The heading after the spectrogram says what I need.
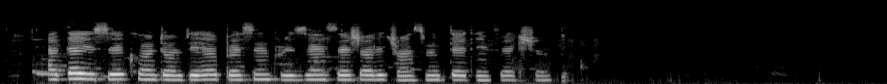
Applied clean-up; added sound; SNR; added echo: neural separator model SepFormer DNS4.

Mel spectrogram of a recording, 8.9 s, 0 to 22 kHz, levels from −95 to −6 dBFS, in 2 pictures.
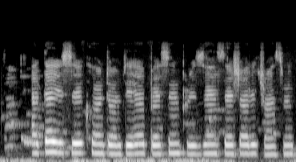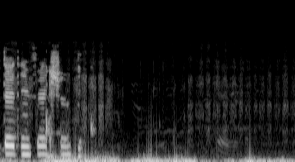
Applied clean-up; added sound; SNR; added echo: none; Dog; 10 dB; none.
